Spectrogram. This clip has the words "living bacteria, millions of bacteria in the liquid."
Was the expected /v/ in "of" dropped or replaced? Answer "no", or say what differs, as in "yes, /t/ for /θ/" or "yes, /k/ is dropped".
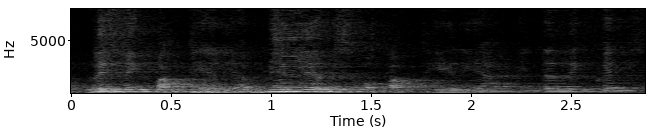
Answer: yes, /f/ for /v/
